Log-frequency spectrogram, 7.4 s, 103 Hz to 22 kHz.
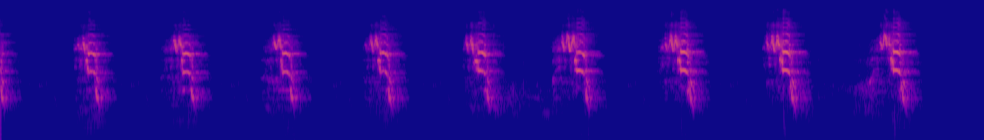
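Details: Series of nine steady, strident yelps from a golden eagle, one roughly every 0.7 seconds. Each note is hoarse and ringing with layered overtones, and the background is quiet.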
